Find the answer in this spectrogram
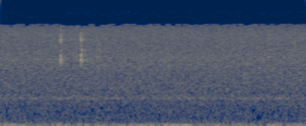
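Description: Two quick, faint computer-mouse clicks about half a second in, over a low steady hiss of background room tone.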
